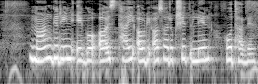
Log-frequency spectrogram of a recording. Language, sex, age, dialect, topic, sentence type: Bhojpuri, female, 41-45, Northern, banking, statement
